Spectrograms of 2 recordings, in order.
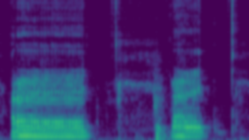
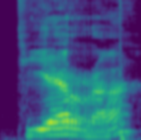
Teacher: the double R, well, that's another one that we're going to roll or trill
